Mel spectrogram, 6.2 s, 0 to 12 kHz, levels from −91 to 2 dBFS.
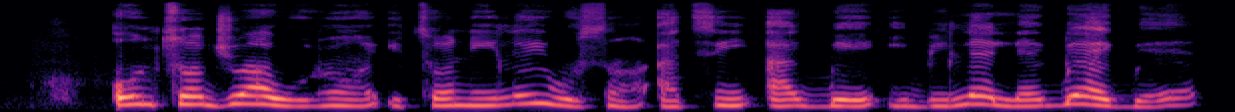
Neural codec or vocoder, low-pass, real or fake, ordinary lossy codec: autoencoder, 48 kHz, 128 numbers a frame, DAC-VAE, trained on Japanese speech; 10.8 kHz; fake; none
